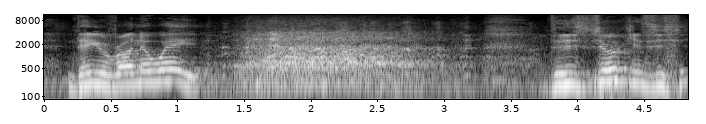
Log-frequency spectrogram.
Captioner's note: audience Laughing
